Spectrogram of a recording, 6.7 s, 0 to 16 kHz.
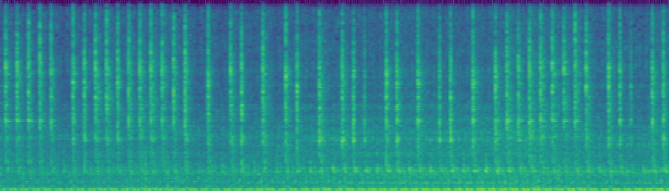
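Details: Yamaha V-Star 650 motorcycle: sharp metallic ticking above a lumpy idle, roughly three ticks a second in time with the engine; really bad engine sound, cause unclear.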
